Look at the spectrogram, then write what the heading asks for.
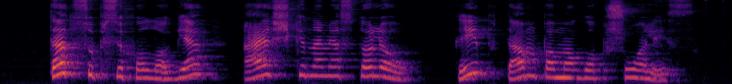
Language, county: Lithuanian, Vilnius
